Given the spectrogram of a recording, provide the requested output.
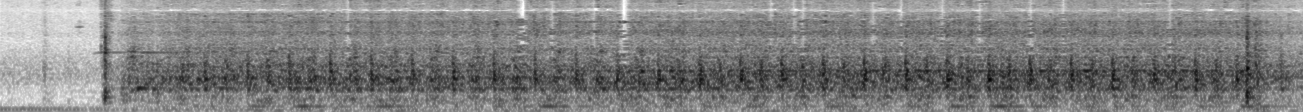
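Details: Club Car gas golf cart cranking on pedal press: steady rhythmic cranking, two to three turns a second, never catching; no spark, traced to a failed RPM limiter box rather than the ignition coil.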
